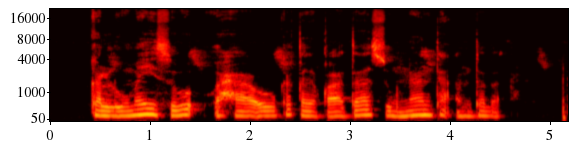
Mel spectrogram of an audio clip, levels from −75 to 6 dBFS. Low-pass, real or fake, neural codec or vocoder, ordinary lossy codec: none; fake; vocoder, 44.1 kHz, 128 mel bands every 512 samples, BigVGAN v2; none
